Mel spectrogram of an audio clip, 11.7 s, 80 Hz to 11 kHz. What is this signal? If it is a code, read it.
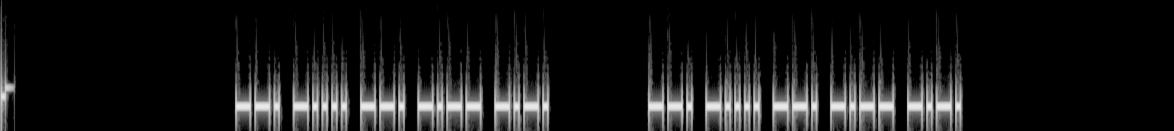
Morse code, heard as a keyed tone, about 25 wpm, 700 Hz. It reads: G6GYC G6GYC
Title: DXCC-100 Call Signs - 5 Characters - Repeated 2x - 25wpm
